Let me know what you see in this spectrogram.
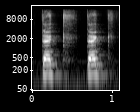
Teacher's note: الكاف هنا مهموس همس لطيف ساكنه لا اقلق لها تستكبرون او ابالغ في الهمس تستكبرون فلا مبالغه ولا قلقله بالنسبه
